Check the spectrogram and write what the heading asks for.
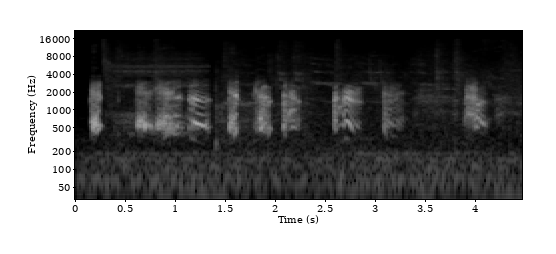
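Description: A man choking and gagging with something caught in his throat: a string of short, strangled, rasping bursts of voice, some sliding in pitch.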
